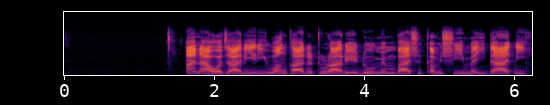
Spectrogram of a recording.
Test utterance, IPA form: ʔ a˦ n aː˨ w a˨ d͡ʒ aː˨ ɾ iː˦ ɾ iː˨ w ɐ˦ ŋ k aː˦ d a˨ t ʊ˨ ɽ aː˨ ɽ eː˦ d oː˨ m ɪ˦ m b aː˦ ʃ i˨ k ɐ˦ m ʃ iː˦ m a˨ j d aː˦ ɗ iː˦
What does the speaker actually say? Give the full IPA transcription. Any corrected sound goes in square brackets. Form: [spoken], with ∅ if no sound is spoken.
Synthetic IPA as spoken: ʔ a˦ n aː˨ w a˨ d͡ʒ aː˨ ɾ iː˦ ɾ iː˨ w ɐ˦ ŋ k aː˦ d a˨ t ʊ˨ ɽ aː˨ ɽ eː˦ d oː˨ m ɪ˦ m b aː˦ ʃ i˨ [kʼ] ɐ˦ m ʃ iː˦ m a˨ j d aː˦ ɗ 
